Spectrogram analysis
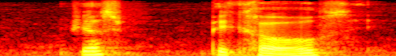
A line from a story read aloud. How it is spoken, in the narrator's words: stammered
